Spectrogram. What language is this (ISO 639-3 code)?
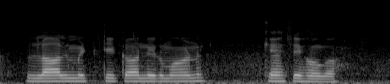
hin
